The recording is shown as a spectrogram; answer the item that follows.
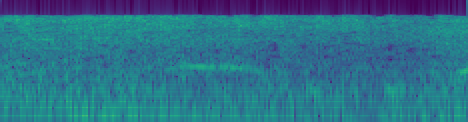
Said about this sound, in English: Oh, yeah, that's the sound of people riding the roller coaster and the Big Shot high atop the tower of the Stratosphere in Las Vegas.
